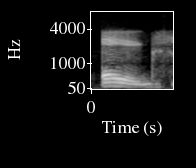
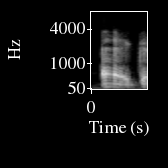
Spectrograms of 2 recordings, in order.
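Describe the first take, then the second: First: The vowel sounds like the one in 'ages'. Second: The vowel sounds like the one in 'beggar'. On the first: "almost like A G E S" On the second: "as in like beggar"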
